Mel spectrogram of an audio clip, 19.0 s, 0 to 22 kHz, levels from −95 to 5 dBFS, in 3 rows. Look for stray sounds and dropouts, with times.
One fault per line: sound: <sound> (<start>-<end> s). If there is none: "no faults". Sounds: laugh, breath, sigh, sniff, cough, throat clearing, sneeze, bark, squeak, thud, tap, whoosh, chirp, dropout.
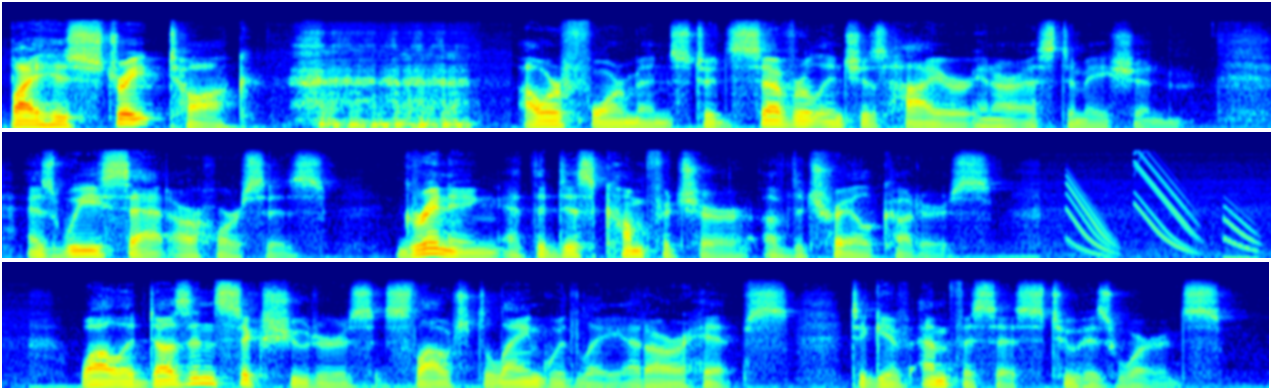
sound: laugh (1.4-2.4 s)
sound: chirp (11.7-12.7 s)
